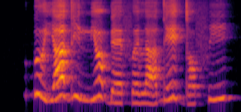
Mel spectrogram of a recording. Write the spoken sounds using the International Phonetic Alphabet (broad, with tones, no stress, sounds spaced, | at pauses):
ɠ ʊ˥˨ j a˧˥˧ d i˥˨ mʲ ɔ˧˥˧ ɠ ɛ˨ f ə˨ l a˨˩˦ d e˧˥˧ d ɔ˨ f i˦˥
